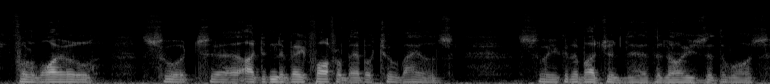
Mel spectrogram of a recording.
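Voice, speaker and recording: With a Geordie accent, a man speaks in a fairly low, somewhat breathy voice with a dark, mellow tone. His intonation stays monotone and flat at a moderate pace. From Newcastle, northern England (Byker). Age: 80s+. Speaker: retired businessman and composer. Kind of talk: interview storytelling. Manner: halting, with fillers.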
